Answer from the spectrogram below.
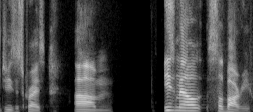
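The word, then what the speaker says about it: Saibari: Um Ismael Sabari, right? Correct? Sabari, yes. okay. Sorry to any Moroccans out there. My apologies. I'm can't pronounce right now.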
